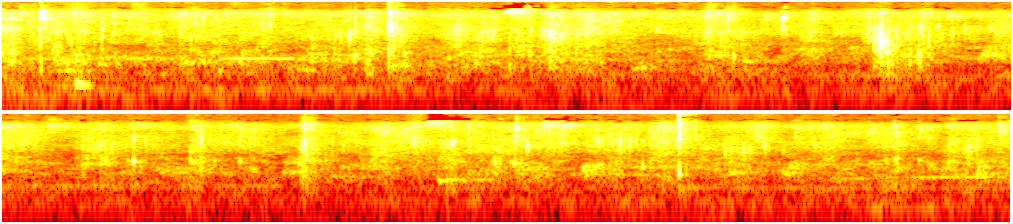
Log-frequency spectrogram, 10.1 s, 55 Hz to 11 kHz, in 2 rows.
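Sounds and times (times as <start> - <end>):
faint chewing mouth clicks: 0.1 - 10.0.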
